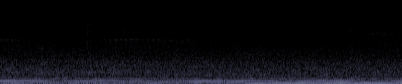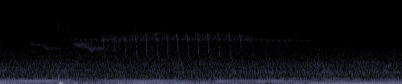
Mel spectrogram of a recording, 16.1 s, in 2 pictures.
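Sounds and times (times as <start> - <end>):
steady low hum: 0.0 - 16.0
small bird singing trills: 8.6 - 14.4.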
